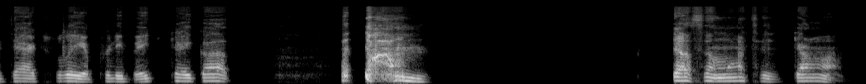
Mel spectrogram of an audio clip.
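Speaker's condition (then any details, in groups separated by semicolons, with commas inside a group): Brain injury; about 10 years after injury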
